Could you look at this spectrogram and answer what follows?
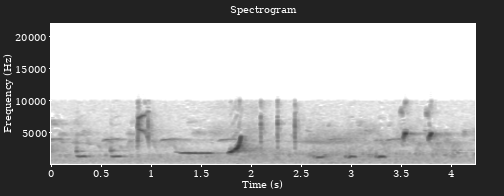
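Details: Nightingale song: sparse whistled notes, one bright upward-sweeping whistle, then scattered short high chirps with pauses between.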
